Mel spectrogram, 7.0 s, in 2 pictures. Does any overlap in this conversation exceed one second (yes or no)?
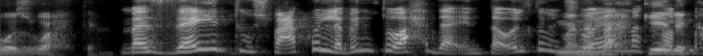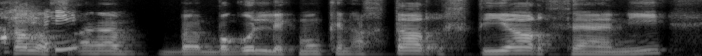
yes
